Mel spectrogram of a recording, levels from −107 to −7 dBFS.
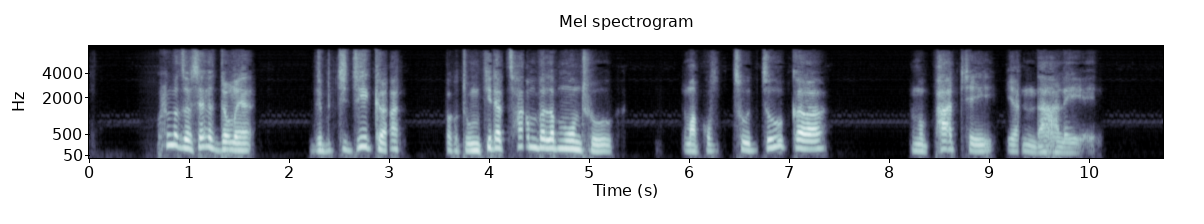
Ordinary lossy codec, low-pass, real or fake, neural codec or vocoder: MP3, 48 kbps; 7.2 kHz; fake; codec, 16 kHz in and 24 kHz out, 0.6 kbps, FocalCodec, streaming, 2048 codes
